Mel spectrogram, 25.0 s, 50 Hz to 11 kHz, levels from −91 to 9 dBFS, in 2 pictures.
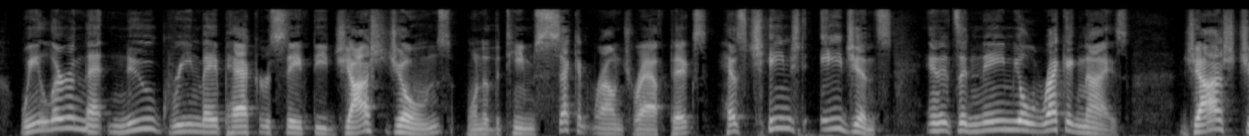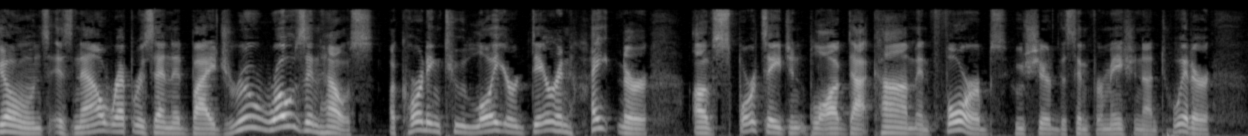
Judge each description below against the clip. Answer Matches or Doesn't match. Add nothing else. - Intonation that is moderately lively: Doesn't match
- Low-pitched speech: Doesn't match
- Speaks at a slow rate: Matches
